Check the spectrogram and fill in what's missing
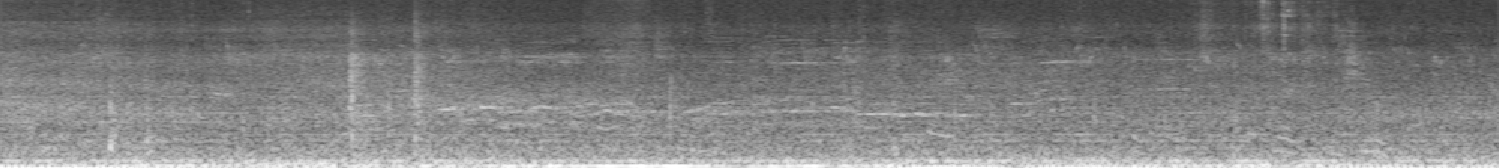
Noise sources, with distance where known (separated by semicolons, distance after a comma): music from an unclear source; person or small group talking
